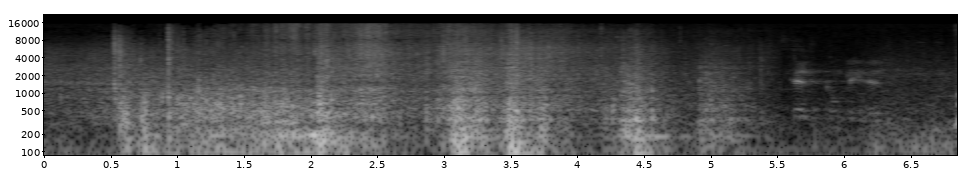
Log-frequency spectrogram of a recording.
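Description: A brand new Volvo is crashed in a test: it shoots out of a tunnel, down and over a ditch, flies about five metres into the air and hits an embankment. A loud, sustained stretch of crunching, scraping and rumbling impacts with several heavy thumps, then it settles into quieter rattling debris.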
